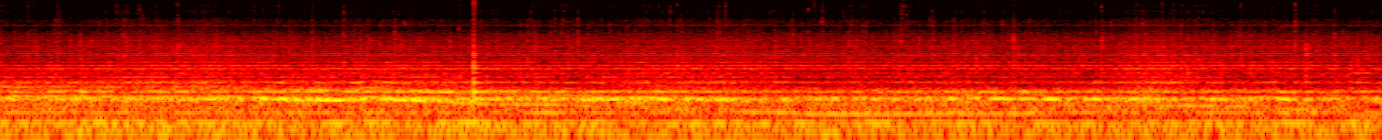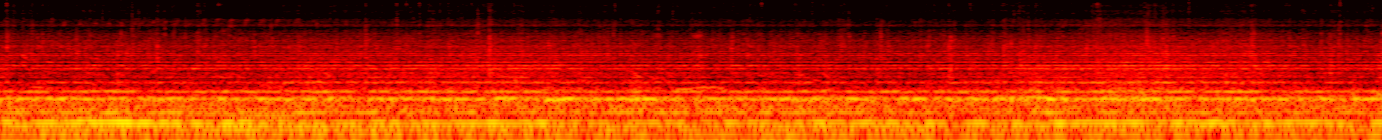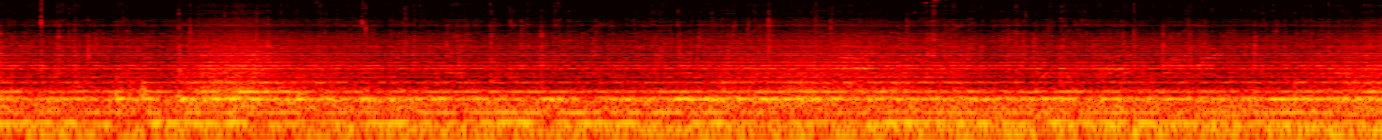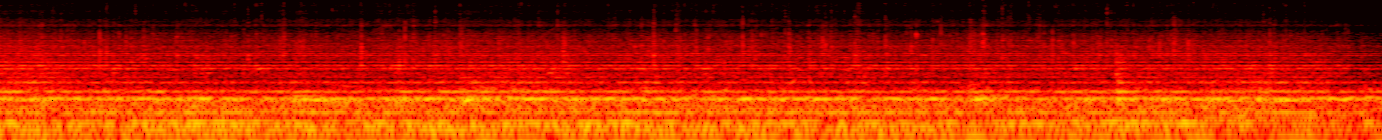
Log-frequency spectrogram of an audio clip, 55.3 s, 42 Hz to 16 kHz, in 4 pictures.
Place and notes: slight rain on the beach recorded in a short tube
(zoom h2, okm)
